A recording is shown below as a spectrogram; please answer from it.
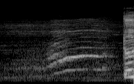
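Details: Female pet cat meows insistently at night, wanting water from the sink: one smooth upward-sliding meow lasting under a second, ending as a woman asks in French whether she is thirsty.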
